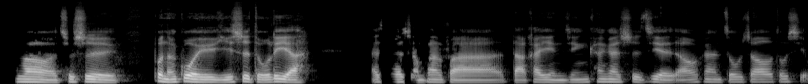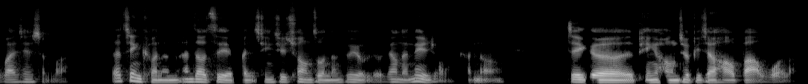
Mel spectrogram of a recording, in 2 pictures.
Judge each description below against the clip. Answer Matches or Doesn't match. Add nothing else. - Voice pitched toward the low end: Matches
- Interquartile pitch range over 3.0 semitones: Doesn't match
